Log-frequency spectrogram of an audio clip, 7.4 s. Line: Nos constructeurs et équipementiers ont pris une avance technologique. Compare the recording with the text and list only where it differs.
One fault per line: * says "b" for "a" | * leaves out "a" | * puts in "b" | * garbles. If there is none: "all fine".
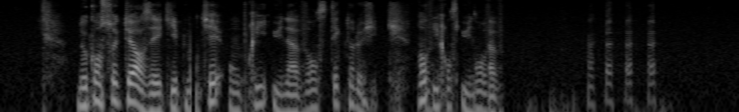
* garbles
